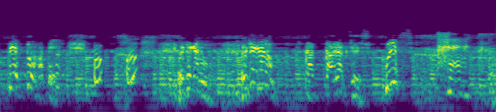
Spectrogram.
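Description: A film song: a singing voice with gliding, wavering notes over steady instrumental accompaniment.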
